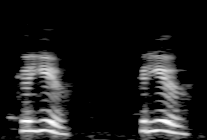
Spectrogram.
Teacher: sometimes you can even omit the sound of the letter D.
